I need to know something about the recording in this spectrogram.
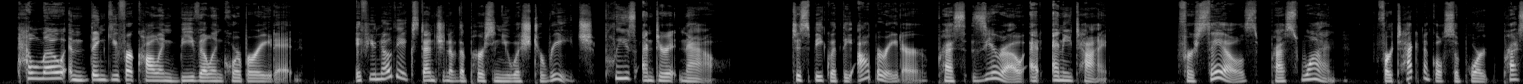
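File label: Phone Prompts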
